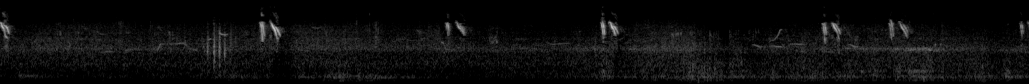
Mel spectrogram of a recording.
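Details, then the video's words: Swallow in Russia heard in sparse, sharp high chirps, single or paired, every couple of seconds over a soft wash of outdoor noise. "Ласточка. Голоса птиц Росии"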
